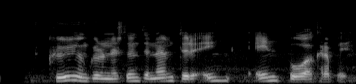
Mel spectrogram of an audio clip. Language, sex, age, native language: Icelandic, male, 20-29, Icelandic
